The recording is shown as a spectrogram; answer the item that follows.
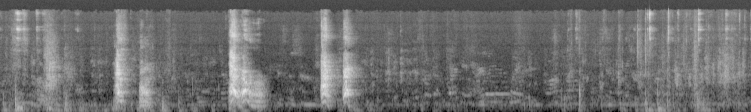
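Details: German Shepherd Skottke playing with a new puppy brother in the house: five loud, short barks in two close pairs and one longer burst over about five seconds, then quieter rustling with faint voices.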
